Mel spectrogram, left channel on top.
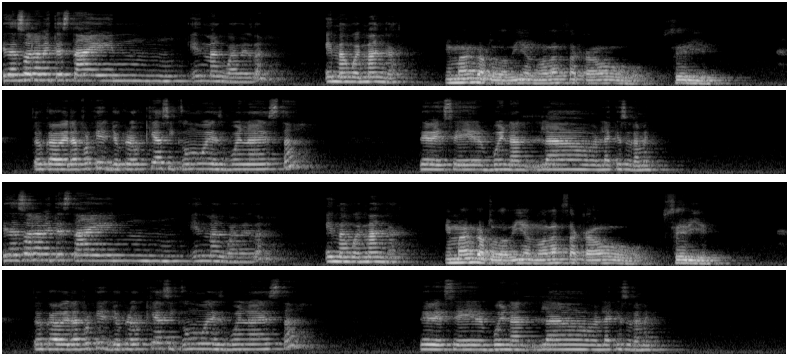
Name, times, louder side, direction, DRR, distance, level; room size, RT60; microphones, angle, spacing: voice 1, 0.0-2.6 3.2-4.0 8.2-10.9 12.0-14.4, left 1 dB, 55° left, 4 dB, 2.2 m, -22 dB
voice 2, 4.4-6.4 6.7-7.1, right 2 dB, 60° right, 5 dB, 1.6 m, -19 dB
13.0 x 10.0 x 4.7 m, 0.65 s
head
